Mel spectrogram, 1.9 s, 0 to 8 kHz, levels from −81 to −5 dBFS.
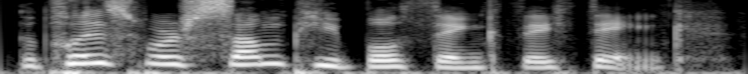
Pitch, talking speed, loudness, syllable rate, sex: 240 Hz, 255 wpm, -16 LUFS, 6.0 syllables/s, female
